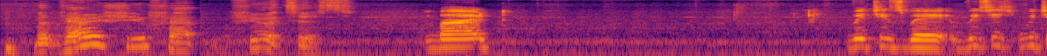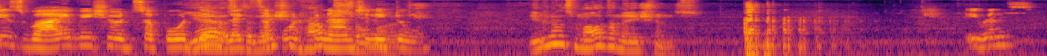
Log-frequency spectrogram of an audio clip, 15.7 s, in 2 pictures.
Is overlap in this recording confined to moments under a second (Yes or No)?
No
